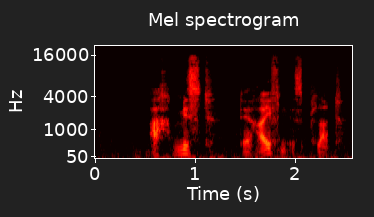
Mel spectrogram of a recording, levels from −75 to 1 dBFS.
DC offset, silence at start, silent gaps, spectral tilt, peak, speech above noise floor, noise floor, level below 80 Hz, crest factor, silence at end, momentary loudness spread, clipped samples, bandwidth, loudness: under 0.1%; 0.55 s; none; -1.5 dB/octave; -18 dBFS; 27 dB; -69 dBFS; -72 dBFS; 26 dB; 0.1 s; 12 LU; under 0.1%; 16.5 kHz; -41 LUFS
